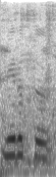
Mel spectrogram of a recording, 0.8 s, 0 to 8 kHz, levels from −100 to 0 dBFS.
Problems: constant background noise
